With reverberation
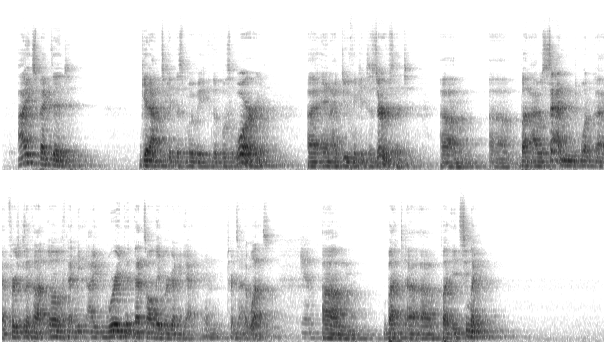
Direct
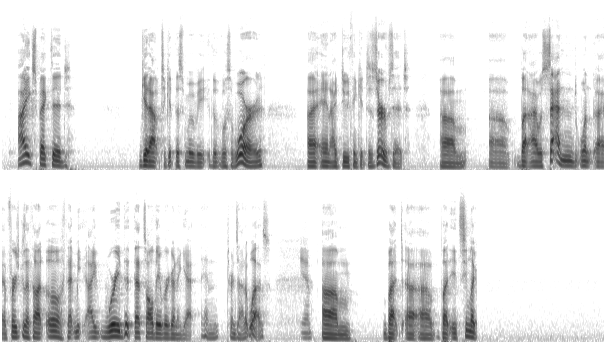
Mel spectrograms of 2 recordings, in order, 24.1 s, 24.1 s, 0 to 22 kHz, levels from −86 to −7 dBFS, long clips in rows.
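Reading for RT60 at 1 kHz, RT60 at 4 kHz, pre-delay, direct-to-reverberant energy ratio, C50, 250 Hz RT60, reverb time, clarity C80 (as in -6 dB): 0.95 s, 0.70 s, 3 ms, -3.5 dB, 3.5 dB, 1.5 s, 1.0 s, 6.0 dB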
